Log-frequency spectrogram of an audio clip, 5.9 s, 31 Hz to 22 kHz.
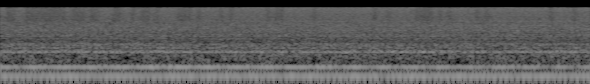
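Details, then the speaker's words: Grundig 2540 AM/FM/SW tube radio warming up during FM section troubleshooting: steady low hum with no clicking or crackling, after clicking thought to come from speaker wire lead touching a resistor; normal operation, no clicking. "But let's give it another go. Here we go. No clicking."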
